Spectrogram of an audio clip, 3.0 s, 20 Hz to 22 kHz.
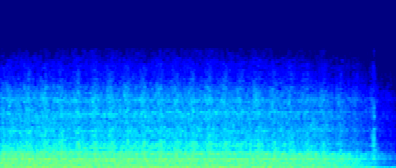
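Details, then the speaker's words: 1949 Pontiac Silver Streak old inline engine, about 75 years old, just after an oil and coolant change: ticks over smoothly and evenly like a sewing machine with no knocks or misses, then cuts off. "Like a sewing machine."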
